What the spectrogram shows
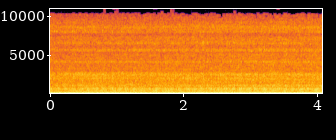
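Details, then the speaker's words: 1963 Chevrolet Corvair parked since 1975, now running on its own mechanical fuel pump instead of gravity feed, no fuel leaks, earlier worse noise reduced: deep, even idle rumble with no misses or knocks; normal idle. "but it's running off its own fuel pump right now I don't see any fuel leaks it's idling nicely"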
